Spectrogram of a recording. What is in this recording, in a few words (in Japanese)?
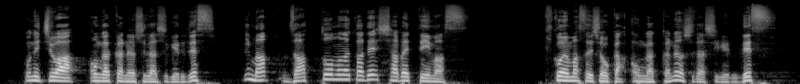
ノイズテスト voice; split by lalalai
